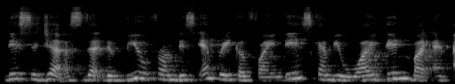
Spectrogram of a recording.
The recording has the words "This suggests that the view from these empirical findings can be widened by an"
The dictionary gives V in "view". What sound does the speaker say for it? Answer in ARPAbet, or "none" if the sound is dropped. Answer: V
